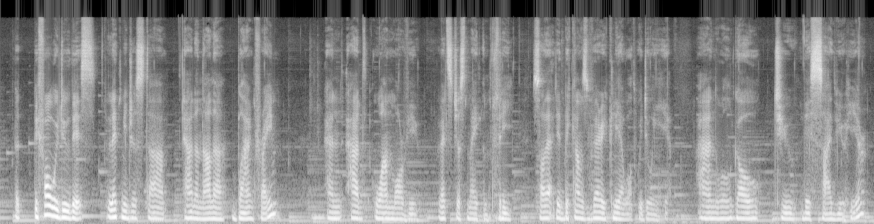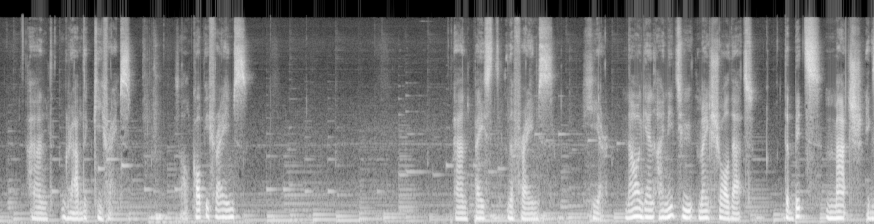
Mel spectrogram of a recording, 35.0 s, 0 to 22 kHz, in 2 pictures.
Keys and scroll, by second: 6.2 alt+z, 9.9 shift+z, 11.1 shift+z, 20.4 ctrl+alt+c, 28.1 ctrl+alt+v.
